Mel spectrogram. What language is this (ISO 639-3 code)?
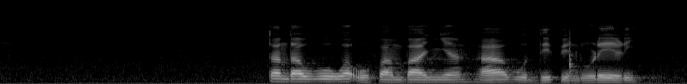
ven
